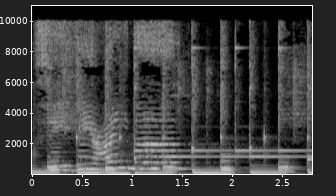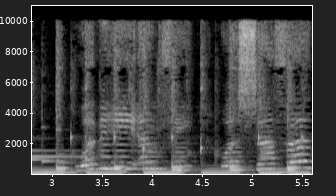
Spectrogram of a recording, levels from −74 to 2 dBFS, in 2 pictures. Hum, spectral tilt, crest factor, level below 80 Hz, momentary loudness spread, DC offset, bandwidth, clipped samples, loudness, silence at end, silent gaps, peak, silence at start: none; -3.5 dB/octave; 16 dB; -28 dBFS; 8 LU; under 0.1%; 10.5 kHz; under 0.1%; -19 LUFS; 0 s; none; -2 dBFS; 0 s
